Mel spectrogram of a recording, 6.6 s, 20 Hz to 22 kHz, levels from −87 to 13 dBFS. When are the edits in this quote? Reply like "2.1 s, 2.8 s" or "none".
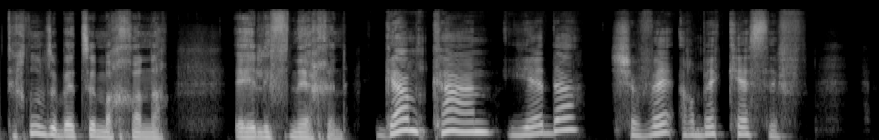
2.7 s, 3.7 s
